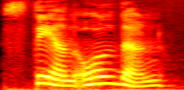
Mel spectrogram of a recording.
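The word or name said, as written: stenåldern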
